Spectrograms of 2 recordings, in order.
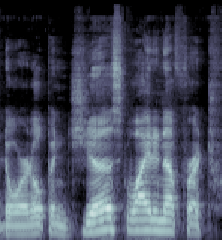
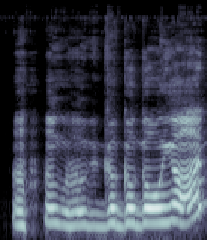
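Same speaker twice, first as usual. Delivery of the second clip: high, frightened mouse stammer; timid mouse tripping over words; 11 semitones higher, 4 dB louder than usual. A narrator's reading. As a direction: stutter nervously in a high little voice. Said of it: "Blinker stammered".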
